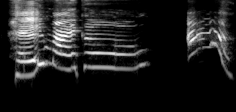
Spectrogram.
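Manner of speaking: high, loud, drawn-out greeting rising into a squeal; real fangirl excitement. Real, not acted. Host greets Michael in the chat, thrilled squeal. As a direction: squeal it out, stretching the name.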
